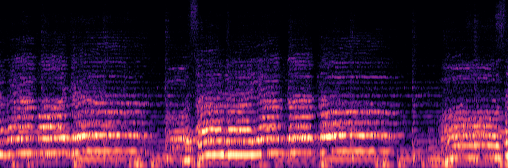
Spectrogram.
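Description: Small mixed youth choir singing a hymn together in long, held phrases, accompanied by an electronic keyboard, with short breaks between phrases about three seconds in and near the ninth second.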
